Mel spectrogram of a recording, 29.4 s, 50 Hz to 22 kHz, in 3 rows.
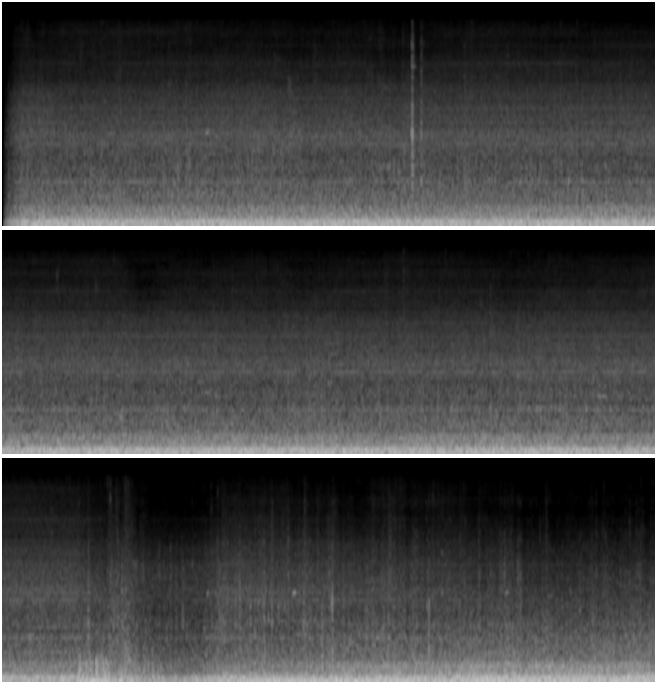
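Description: Cabin noise of a Boeing 787 Dreamliner with Rolls-Royce Trent 1000 engines, heard from a window seat over the wing: a steady low roar on final approach. About two-thirds of the way through the aircraft touches down and a heavier rumble of the wheels on the runway comes in, growing louder a couple of seconds later as it rolls out.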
